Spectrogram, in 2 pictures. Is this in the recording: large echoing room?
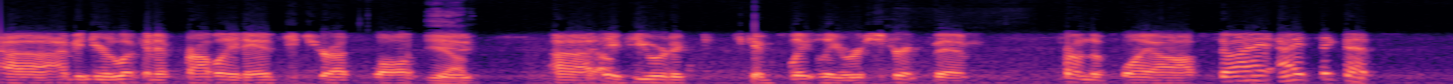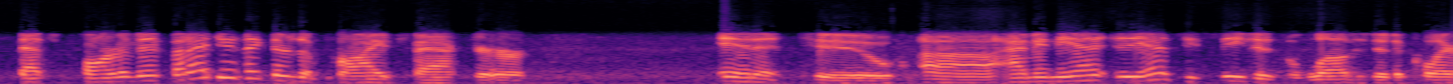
no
